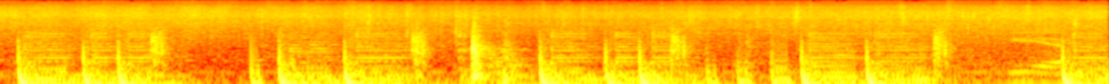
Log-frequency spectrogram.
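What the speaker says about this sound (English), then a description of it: "after we saute them" Jerk-seasoned shrimp with pepper and salt sauté in a hot pan, giving a loud, continuous close sizzle with crackling spits throughout.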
